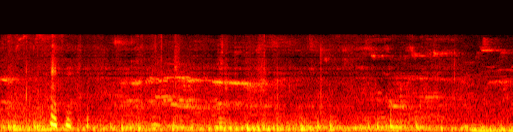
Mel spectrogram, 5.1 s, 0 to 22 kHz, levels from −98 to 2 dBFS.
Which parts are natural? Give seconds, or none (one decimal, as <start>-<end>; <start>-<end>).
0.0-0.4; 1.5-1.9; 4.6-5.1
